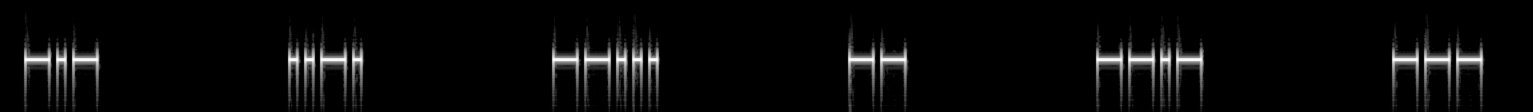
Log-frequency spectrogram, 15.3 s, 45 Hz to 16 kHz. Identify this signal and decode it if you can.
Morse code, heard as a keyed tone, about 15 wpm, spaced as for 4 wpm, 700 Hz. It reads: KF7MQO
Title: USA Call Signs - 6 Characters - 8x Character Spacing - 15wpm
